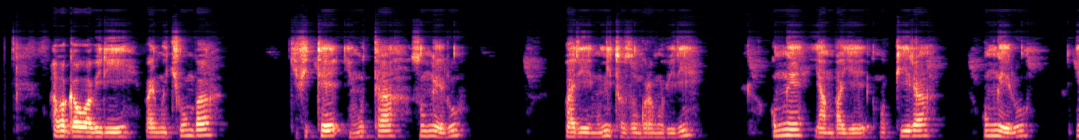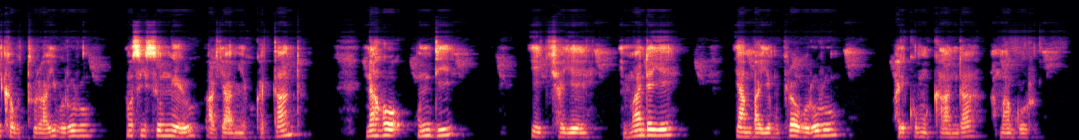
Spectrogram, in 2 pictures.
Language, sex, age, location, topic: Kinyarwanda, male, 36-49, Kigali, health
